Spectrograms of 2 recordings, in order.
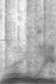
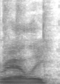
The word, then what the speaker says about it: Geoff Rowley: I now have learned it's pronounced Rowley, not Rowley.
